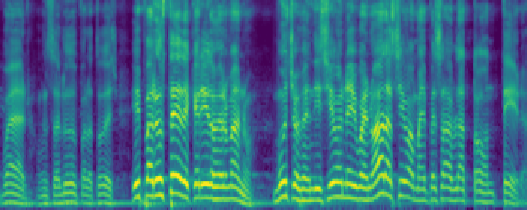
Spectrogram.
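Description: Against a quiet background, a man talks at a fairly quick pace with hardly any pauses, his high voice animated in tone and swinging very widely in pitch. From Argentina, Santiago del Estero; Argentina. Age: 60s. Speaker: comedian. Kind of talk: stand-up. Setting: stage with audience. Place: stage. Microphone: handheld.

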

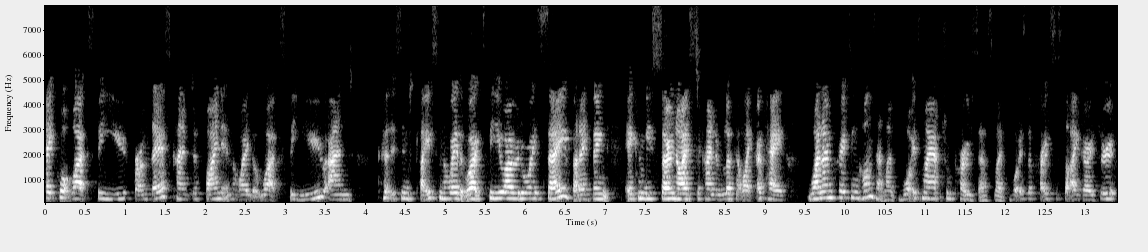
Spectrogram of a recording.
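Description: A woman with a London accent at a fairly high pitch, very fast pace, fairly even intonation and big swings in loudness, over a quiet background. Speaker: business coach. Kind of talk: casual interview. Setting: video call. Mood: friendly, enthusiastic. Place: home room. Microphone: video call.

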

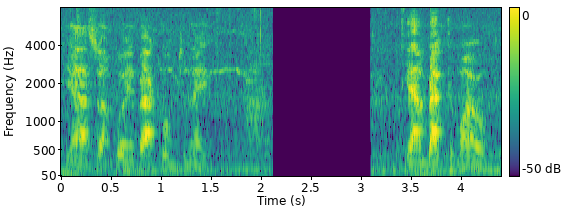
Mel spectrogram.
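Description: Noticeable background noise behind a male speaker. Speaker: tour guide. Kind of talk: casual chat and tour announcements. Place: bus. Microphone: camera far.

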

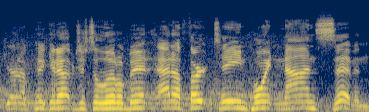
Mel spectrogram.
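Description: A man speaks in a raised, projected voice with music in the background. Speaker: race announcer. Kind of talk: commentary. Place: stadium.

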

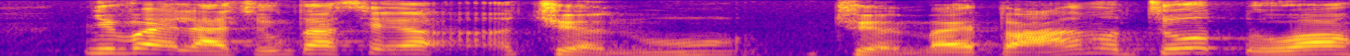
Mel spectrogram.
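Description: This man's high-pitched voice moves at a moderate pace with lively intonation. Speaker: programming tutor. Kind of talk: tutorial. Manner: casual.

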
